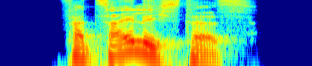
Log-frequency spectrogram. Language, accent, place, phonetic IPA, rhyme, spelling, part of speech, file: German, Germany, Berlin, [fɛɐ̯ˈt͡saɪ̯lɪçstəs], -aɪ̯lɪçstəs, verzeihlichstes, adjective, De-verzeihlichstes.ogg
- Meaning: strong/mixed nominative/accusative neuter singular superlative degree of verzeihlich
